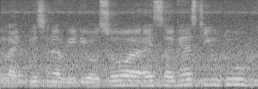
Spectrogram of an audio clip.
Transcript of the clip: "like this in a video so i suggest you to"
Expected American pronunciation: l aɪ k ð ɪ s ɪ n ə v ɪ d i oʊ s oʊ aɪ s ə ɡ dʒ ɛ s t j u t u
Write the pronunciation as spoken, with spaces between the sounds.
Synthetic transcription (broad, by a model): l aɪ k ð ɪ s ɪ n ə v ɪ d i oʊ s oʊ aɪ s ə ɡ ɛ s t j u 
